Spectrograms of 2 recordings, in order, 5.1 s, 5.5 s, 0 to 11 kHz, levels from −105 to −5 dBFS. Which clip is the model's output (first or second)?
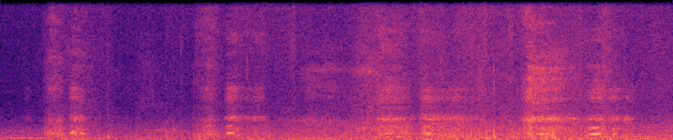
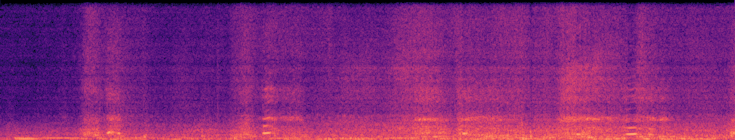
second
